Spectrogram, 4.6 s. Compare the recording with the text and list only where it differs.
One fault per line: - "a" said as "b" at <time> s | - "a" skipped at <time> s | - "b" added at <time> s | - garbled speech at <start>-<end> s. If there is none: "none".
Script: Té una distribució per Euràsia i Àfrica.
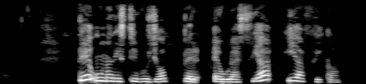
none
